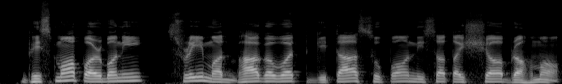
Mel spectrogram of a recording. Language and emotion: Assamese, neutral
